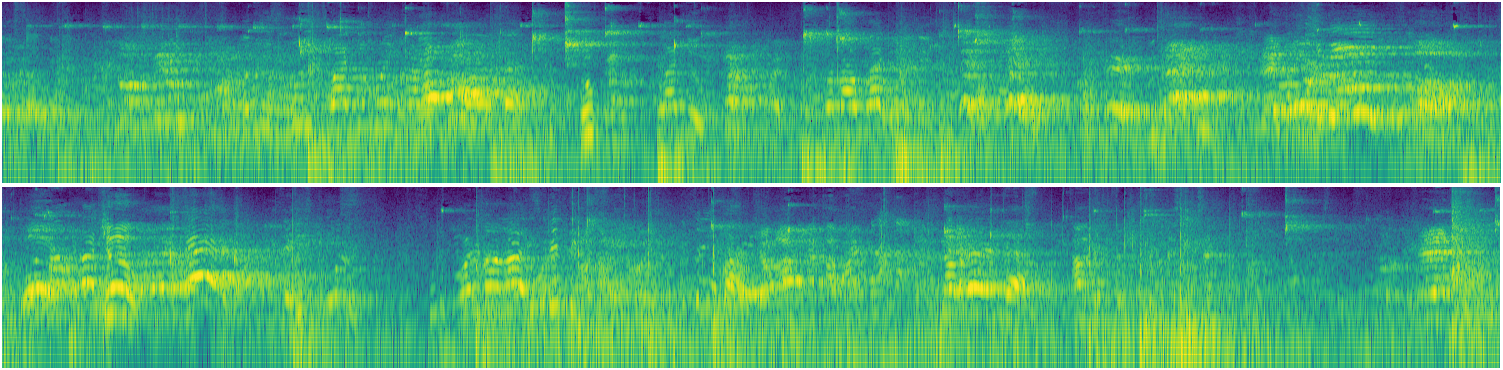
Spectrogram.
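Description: Young men shout and call out during the game.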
